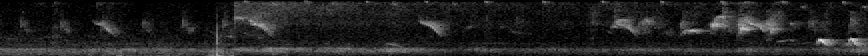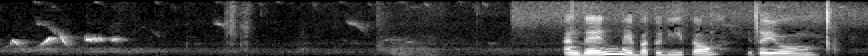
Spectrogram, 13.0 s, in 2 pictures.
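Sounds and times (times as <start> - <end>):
wild birds chirping: 0.0 - 13.0
faint background hiss: 9.0 - 13.0.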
